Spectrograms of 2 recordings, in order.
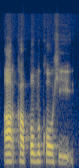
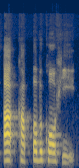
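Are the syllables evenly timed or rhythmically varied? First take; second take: even; even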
